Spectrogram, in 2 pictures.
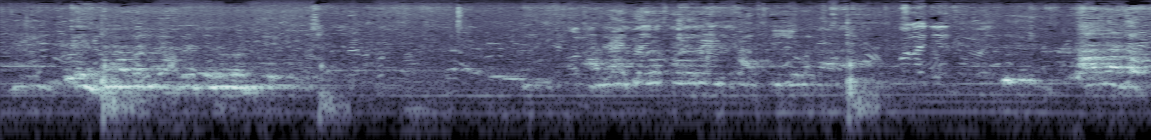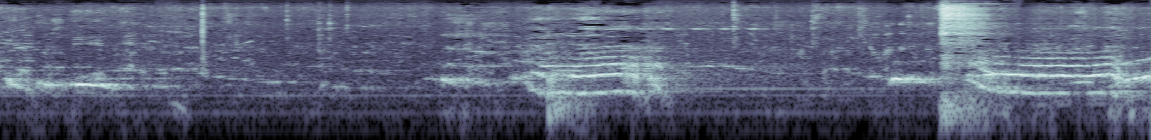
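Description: A man declaims loudly and with emotion, heard from a distance in an open space.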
